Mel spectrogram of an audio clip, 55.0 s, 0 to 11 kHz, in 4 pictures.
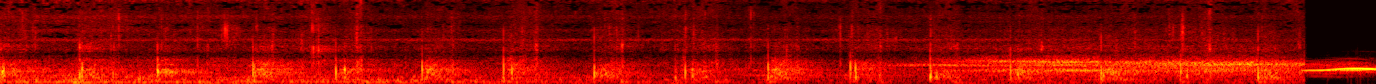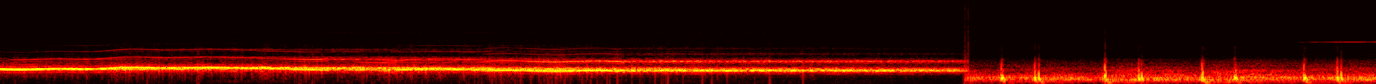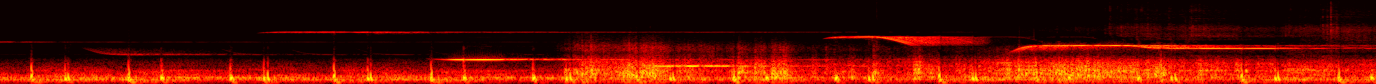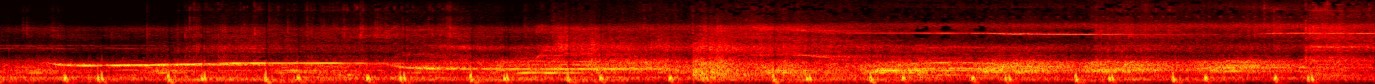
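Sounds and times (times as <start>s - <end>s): heartbeat-like thumps: 0.0s - 13.1s, 23.5s - 55.0s
held wavering tone: 0.0s - 13.8s, 26.9s - 55.0s.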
